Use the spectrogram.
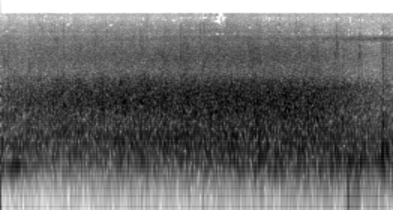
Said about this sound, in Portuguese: Aplauda o nome de Jesus.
